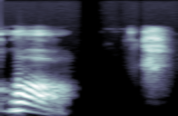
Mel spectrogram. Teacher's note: হ উচ্চারণের সময় কিন্তু বাতাস মুখবিবর থেকে ঘর্ষণ খেয়ে বের হয়, তাই এটি কিন্তু ঊষ্মধ্বনি। একই সাথে এটি উচ্চারণে কিন্তু স্বরতন্ত্রী অনুপ্রাণিত হয়, যেমন ঘোষ, এবং বেশি বাতাসের প্রয়োজন হয় যেমন মহাপ্রাণ ধ্বনি। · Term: উষ্ম বা ঘোষ মহাপ্রাণ ধ্বনি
